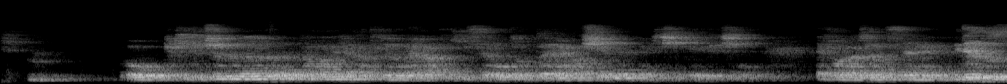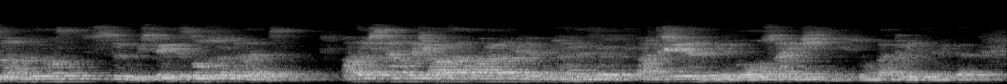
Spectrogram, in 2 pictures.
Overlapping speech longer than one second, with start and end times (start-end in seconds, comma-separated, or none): none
